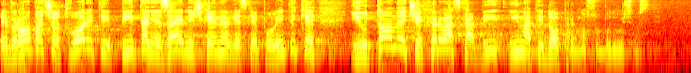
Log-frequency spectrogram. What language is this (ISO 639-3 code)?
hrv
